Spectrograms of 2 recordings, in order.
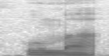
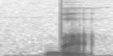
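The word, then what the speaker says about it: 馬: Pour le cheval, comporte 10 traits, peut-être prononcé uma, ba, ma.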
